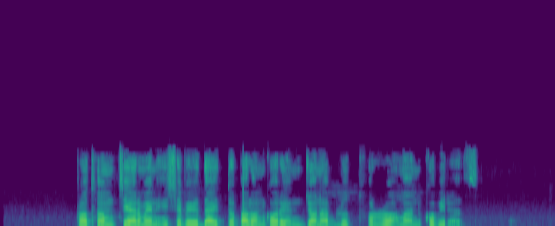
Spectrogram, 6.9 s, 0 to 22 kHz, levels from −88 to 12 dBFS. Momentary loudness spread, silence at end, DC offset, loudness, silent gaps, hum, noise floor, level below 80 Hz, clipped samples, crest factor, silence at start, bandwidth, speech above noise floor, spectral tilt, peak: 11 LU; 1 s; under 0.1%; -19 LUFS; none; none; -66 dBFS; -62 dBFS; under 0.1%; 18 dB; 0.95 s; 8 kHz; 47 dB; -4.5 dB/octave; -2 dBFS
